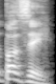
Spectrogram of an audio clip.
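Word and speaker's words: Buszy: The Buzzy. Eh? The Buzzy. The group helped... It's spelled B-U-S-Z-Y.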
